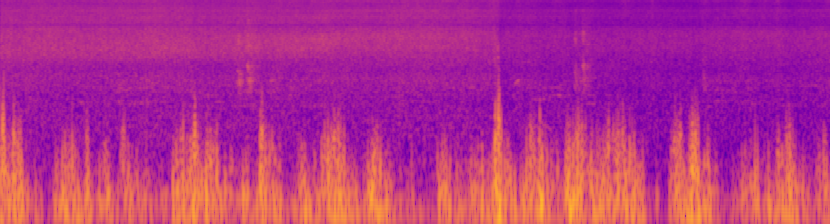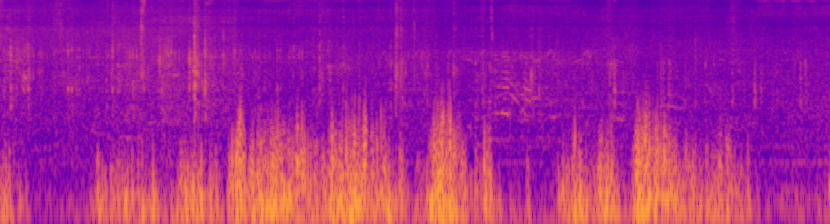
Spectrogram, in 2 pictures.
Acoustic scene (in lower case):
residential area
